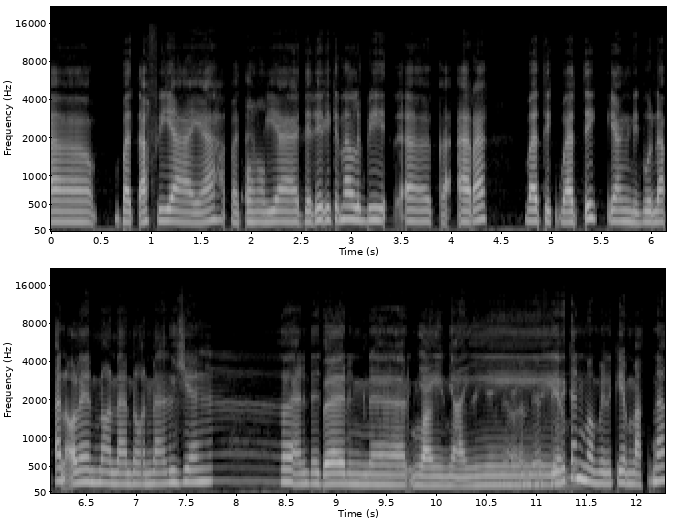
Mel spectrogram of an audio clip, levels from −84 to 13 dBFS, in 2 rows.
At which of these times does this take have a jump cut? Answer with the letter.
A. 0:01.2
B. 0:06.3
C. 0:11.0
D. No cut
C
